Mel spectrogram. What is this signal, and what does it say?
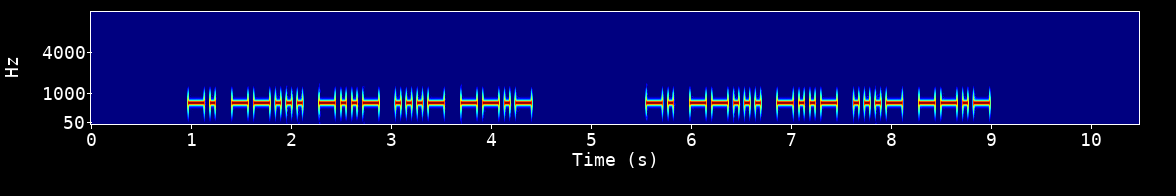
Morse code, heard as a keyed tone, about 21 wpm, 700 Hz. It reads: N7XVQ N7XVQ
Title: USA Call Signs - 5 Characters - Repeated 2x - 22wpm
